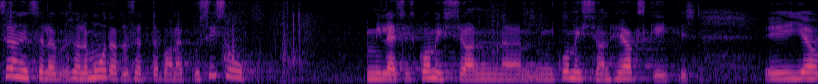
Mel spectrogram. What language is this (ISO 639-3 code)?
est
